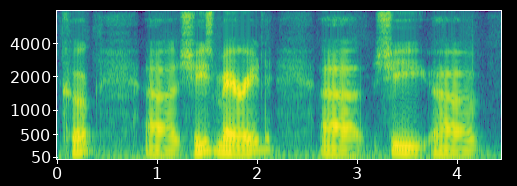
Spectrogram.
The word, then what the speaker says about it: Koch: on christina cook koch but it's pronounced cook she's married uh she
